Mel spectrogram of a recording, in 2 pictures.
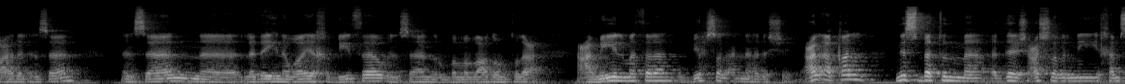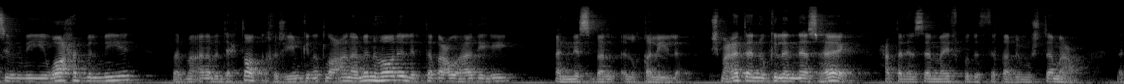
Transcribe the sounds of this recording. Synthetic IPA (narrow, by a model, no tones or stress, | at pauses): ʕhaːd̪alʔɪnsaːn | ʔɪnsaːnlad̪eːhnawaːjaxabiːθawʔɪ̰nsaːnɾˤʊbːamabɑʕd̪ˤhʊmt̪ˤɑlɪ̰ʕ | ʕa̰miːlmaθalanwbjɪħsˤɑlʕanːahaːd̪aʃːḭːʕalʔaqalː | nɪsbat̪ʊnːaʔa̰d̪ːeːʃʕaʃɾˤɑbɪlmɪjːexamsebɪlmɪjːewaːħɪd̪̚bɪlmɪjːe | t̪ˤɑːbma̰ʔanabɪd̪ːɪħt̪ˤɑːt̪ˤʔaxaʃijɪmkɪnʔɨt̪ˤlɑʕʔanamɪnɦoːlɪlːit̪ːabaʕuɦaːd̪ɪhi | ʔɪnːɪsballqɑliːla̰ | mɪʃmaʕnaːt̪ʔɪnːʊkɪlːɪnːaːsheːk | ħat̪ːalʔɪnsaːnmajɪfqʊd̪ɪθːɪqɑbɪmʊd͡ʒt̪ama̰ʕ̰ | la̰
